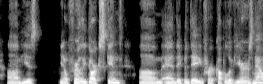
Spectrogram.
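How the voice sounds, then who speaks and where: A man speaks at a moderate pace, his voice somewhat breathy and fairly high-pitched. The recording is very clean with a silent background. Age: middle-aged. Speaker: church member. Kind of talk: interview. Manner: halting.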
